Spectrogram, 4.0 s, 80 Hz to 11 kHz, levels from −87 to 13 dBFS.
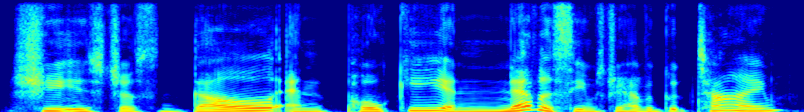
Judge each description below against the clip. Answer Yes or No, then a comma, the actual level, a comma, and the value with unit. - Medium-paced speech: No, fast, 210 wpm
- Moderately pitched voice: No, high, 205 Hz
